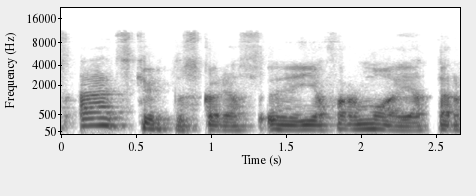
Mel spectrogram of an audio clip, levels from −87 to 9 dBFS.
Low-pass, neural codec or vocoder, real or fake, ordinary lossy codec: 10.8 kHz; none; real; Opus, 24 kbps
